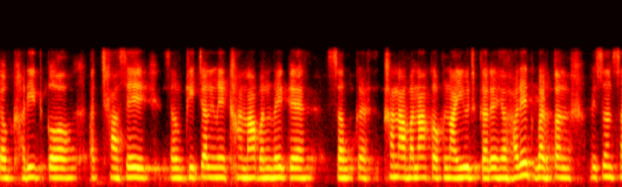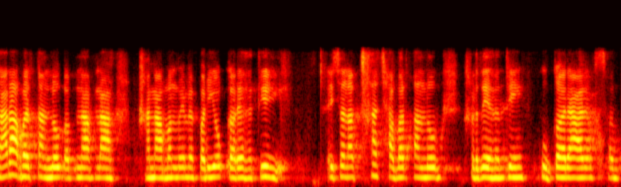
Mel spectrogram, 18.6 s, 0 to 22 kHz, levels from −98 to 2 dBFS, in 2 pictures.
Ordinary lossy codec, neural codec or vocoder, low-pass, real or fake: Opus, 16 kbps; codec, 16 kHz, 1 kbps, FunCodec, trained on Chinese and English, 50 frames a second; 7.2 kHz; fake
